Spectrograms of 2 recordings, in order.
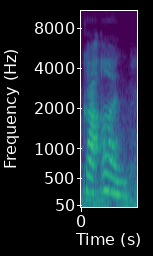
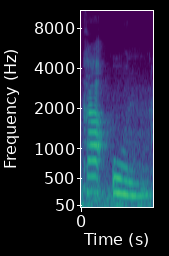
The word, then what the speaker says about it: kaon: You said kaan. It's O, so kaun. Kaun. Yes. So O is always u.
